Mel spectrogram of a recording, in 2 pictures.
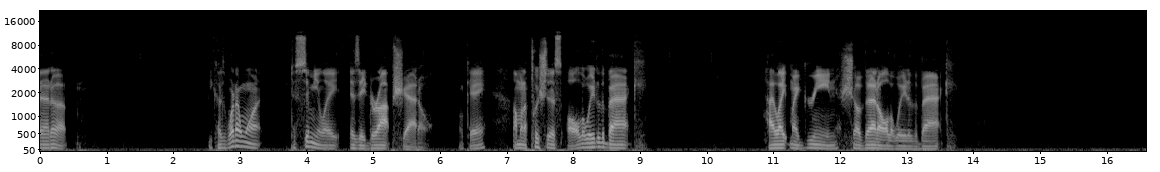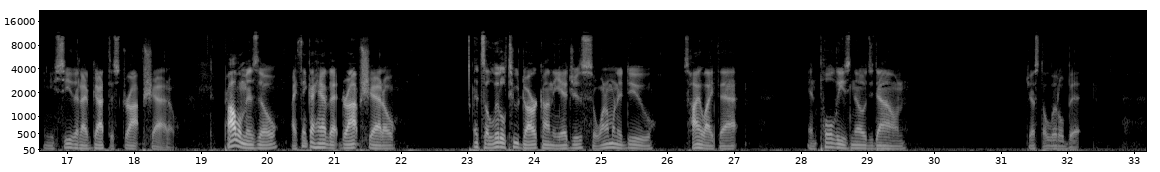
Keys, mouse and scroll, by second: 0.6 click, 1.3 click, 2.7 click, 4.2 click, 5.6 click, 8.7 click, 9.2 click, 9.9 click, 11.8 click, 12.5 click, 14.8 click, 15.3 click, 18.0 click, 18.3 click, 20.1 click, 22.0 click, 24.8 click, 25.7-27.2 ctrl+drag, 28.5-31.5 ctrl+drag, 32.4 click, 32.6 click.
